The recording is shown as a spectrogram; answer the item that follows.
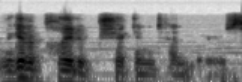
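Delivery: low, hushed, secretive half-whisper, close and intimate. Leaning in to the barkeep to order quietly: half-whisper. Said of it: "lean in and whisper".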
